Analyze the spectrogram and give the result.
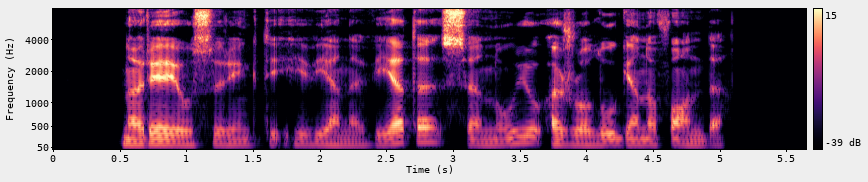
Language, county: Lithuanian, Vilnius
